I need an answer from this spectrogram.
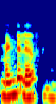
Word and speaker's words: Mendeleev: of the scientist okay m e n is men d is day l e e okay so the russian scientist dimitri mendelev developed the periodic table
